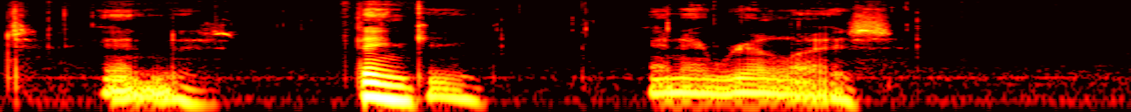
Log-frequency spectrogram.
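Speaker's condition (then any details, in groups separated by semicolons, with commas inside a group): ALS; affects chest and throat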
